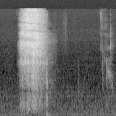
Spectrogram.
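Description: A woman blows out one short, forceful puff of breath through pursed lips, lasting about half a second and coming just under half a second in, over a faint steady hum.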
